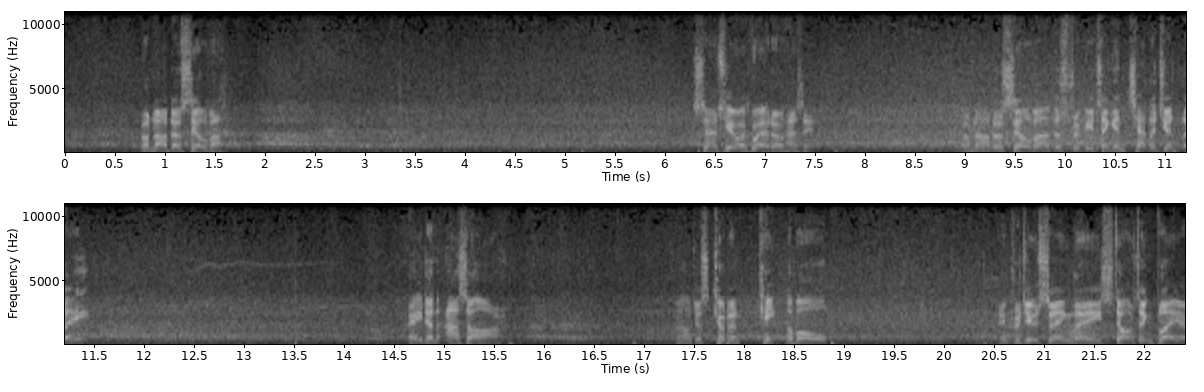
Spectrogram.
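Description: A large stadium crowd murmurs and cheers steadily throughout.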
